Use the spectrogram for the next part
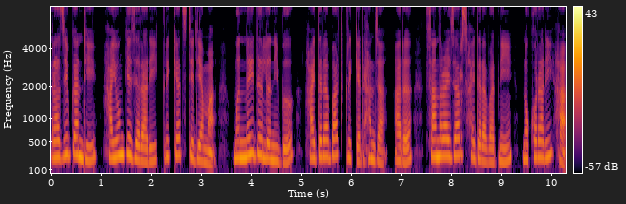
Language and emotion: Bodo, neutral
